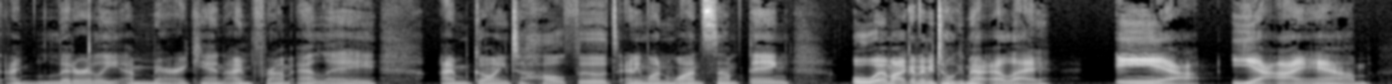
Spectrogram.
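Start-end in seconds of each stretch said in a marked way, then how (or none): none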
